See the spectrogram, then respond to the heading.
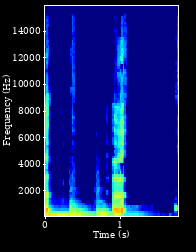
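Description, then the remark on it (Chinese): A voice makes a run of loud, voiced hiccups, about four in quick succession, followed by a short pause and one faint, brief hiccup. “哦不，打嗝是最糟糕的，我会一直打下去的。”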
